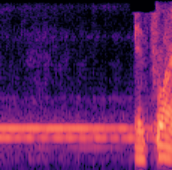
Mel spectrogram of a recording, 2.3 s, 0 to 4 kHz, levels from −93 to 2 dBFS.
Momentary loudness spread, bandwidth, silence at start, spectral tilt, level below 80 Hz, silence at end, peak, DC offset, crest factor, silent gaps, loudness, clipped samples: 13 LU; 4 kHz; 0 s; -11 dB/octave; -48 dBFS; 0 s; -4 dBFS; under 0.1%; 18 dB; none; -25 LUFS; under 0.1%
